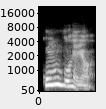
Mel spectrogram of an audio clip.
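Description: The pitch moves up and down across the word. It sounds like a foreigner speaking. The speaker calls it wrong. "It's like a foreigner's"

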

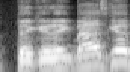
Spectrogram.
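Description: It is said in a put-on cartoon voice.

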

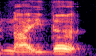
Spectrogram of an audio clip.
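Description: The word is said the British English way. "In England, we produce it neither"

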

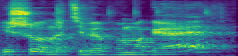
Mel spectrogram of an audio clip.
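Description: The question has a clearly questioning tune. This is how Belarusians ask it. "А у них это там звучит"

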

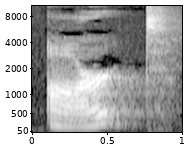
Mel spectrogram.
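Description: The r sound is pronounced after the vowel. "In American English, it's art. Okay, you pronounce the R"

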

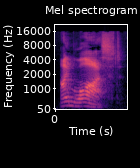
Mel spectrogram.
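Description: It is said in an American accent. "American would go"

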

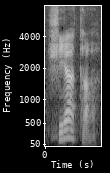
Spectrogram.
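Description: It begins with an sh sound. "because there's no TH sound in Japanese"

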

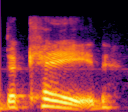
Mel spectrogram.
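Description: It is said with a British pronunciation. "you Brits say it like it is"

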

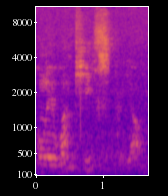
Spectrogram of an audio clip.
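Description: It is said in a put-on male clerk voice.

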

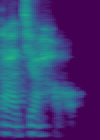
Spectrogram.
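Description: It is said with a Vietnamese accent. "bình thường người Việt Nam mình sẽ nói"

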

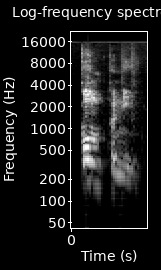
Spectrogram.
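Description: The word is said with a Dutch accent. The speaker calls it wrong. "I really don't like the Dutch pronunciation"

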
